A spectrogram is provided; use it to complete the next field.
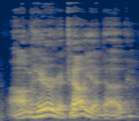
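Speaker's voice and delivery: very loud, big booming voice. Quoting how the next-door neighbor always started off, imitating a big booming voice. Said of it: "this guy had a big booming voice".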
